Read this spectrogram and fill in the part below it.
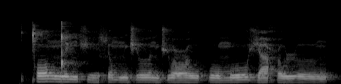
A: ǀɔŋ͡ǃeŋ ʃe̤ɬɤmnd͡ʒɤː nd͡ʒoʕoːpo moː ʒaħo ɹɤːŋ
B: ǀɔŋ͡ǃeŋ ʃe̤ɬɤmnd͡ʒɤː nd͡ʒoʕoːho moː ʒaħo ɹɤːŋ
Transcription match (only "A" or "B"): A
